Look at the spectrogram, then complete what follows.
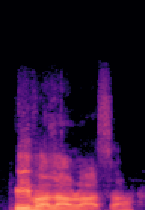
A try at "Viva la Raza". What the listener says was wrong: You gotta roll the R. Viva la Raza.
